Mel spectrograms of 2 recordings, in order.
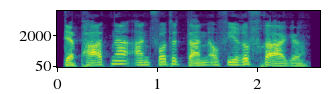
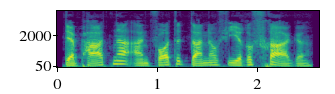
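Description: No difference in how they are said.

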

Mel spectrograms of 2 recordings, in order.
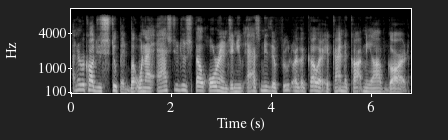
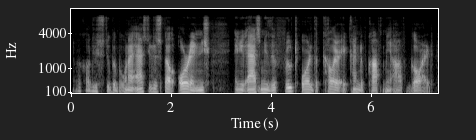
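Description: First: Said in the usual way. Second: Much quieter and lower, measured; low deadpan re-read. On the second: Acted. Comic repeats the joke about spelling orange, low and quiet. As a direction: drop it to a low, soft repeat.

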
